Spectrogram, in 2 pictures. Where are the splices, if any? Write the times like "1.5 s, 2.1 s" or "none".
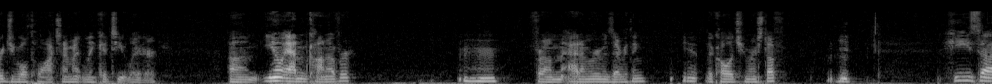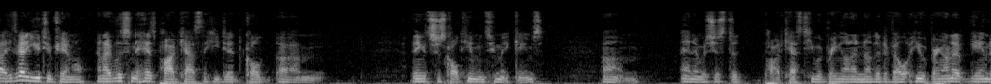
none

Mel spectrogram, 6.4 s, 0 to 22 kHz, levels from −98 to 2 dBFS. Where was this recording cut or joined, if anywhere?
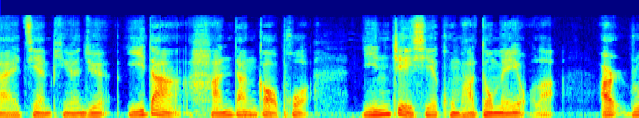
1.2 s

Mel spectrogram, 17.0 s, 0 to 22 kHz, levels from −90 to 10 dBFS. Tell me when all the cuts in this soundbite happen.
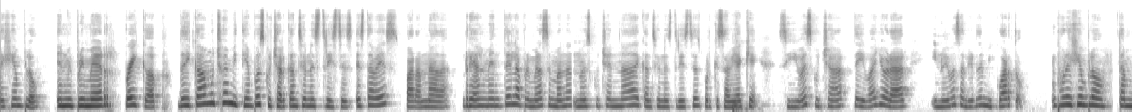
8.6 s, 12.8 s, 15.7 s

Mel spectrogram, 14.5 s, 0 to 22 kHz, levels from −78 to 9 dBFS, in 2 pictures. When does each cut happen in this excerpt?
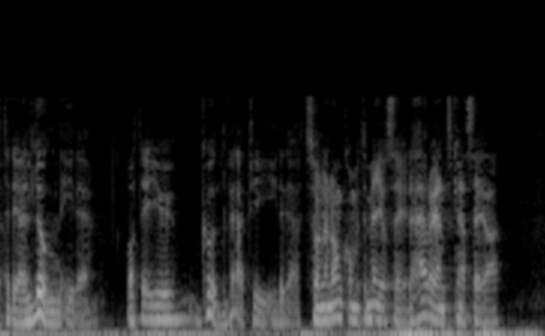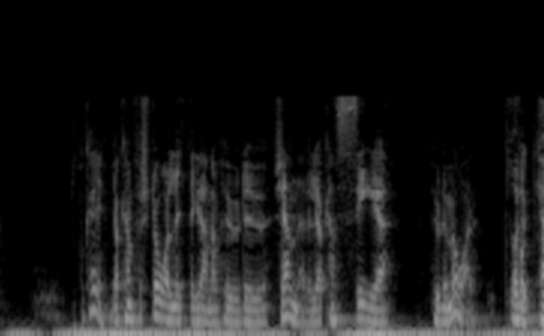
1.6 s, 4.0 s

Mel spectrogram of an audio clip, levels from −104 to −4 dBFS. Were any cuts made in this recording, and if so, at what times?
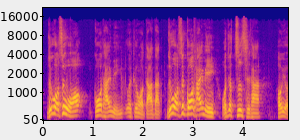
2.4 s

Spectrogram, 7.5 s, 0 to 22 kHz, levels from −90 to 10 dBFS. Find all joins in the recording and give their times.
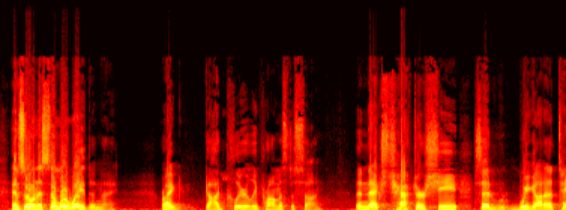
1.1 s

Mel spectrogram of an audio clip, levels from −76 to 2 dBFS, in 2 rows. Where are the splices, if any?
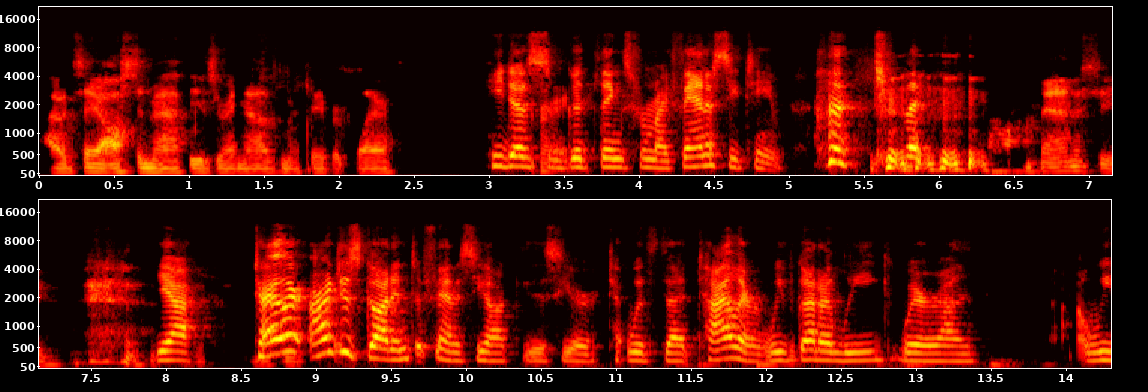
none

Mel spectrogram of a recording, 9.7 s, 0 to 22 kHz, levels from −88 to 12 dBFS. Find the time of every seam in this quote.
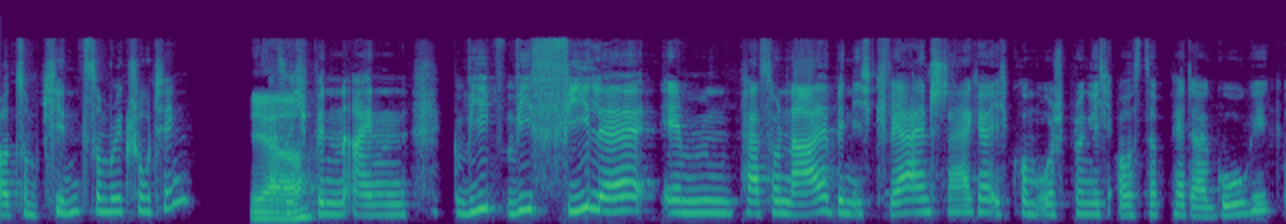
none

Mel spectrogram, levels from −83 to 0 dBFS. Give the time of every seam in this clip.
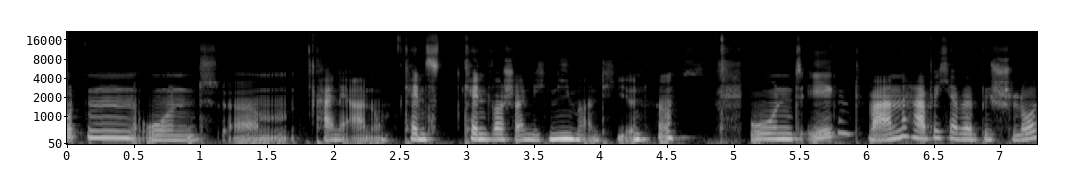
5.0 s

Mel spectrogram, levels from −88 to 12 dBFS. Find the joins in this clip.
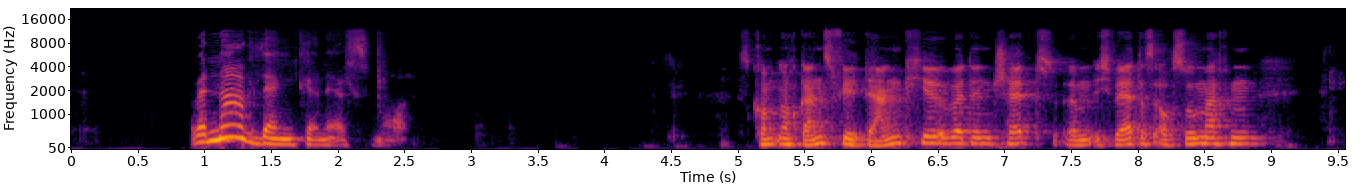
none

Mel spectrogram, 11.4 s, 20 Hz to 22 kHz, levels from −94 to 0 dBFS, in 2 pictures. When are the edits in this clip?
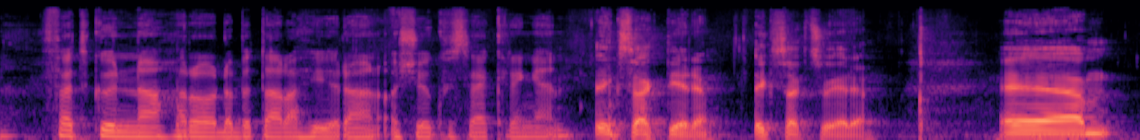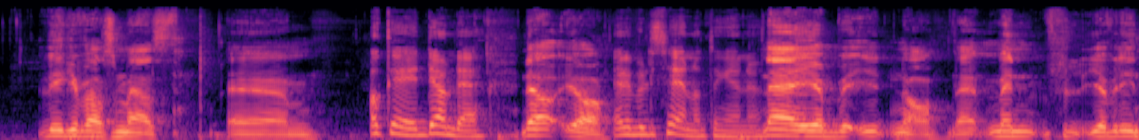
none

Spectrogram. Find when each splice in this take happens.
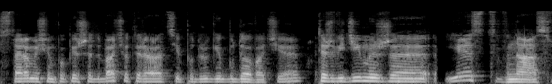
none

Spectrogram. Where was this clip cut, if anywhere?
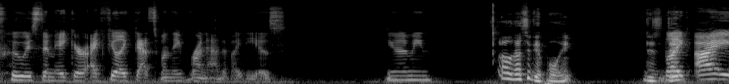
none

